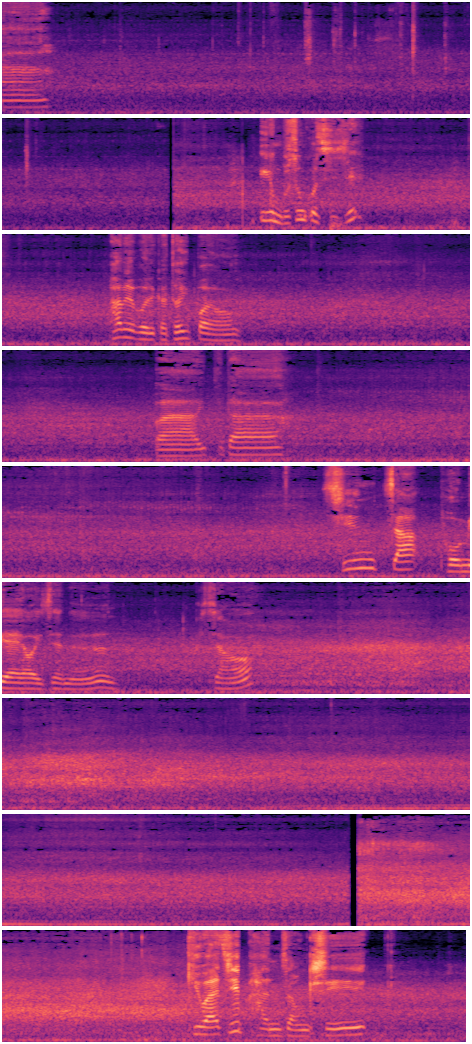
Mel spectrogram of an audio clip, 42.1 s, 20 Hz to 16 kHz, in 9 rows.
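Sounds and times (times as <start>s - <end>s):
distant road traffic: 0.0s - 42.0s.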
